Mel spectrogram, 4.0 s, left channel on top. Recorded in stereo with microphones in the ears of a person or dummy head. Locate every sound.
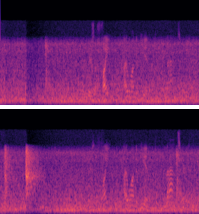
1.8 s a man speaking: 45° left (ahead or behind); by 3.9 s 55° right (ahead or behind)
